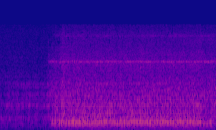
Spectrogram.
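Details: Sew Clever robotic quilting machine carriage moving with needle disengaged: motor whine with rough buzzing rattle, vibrating so stitching goes squiggly after Stitch Regulator Not Found error; jagged travel on its track found.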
